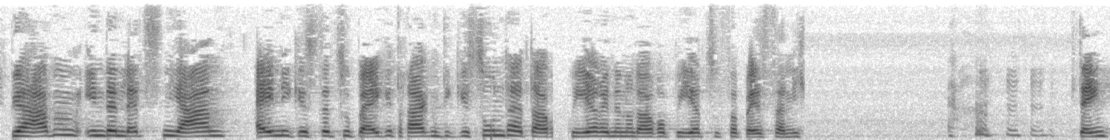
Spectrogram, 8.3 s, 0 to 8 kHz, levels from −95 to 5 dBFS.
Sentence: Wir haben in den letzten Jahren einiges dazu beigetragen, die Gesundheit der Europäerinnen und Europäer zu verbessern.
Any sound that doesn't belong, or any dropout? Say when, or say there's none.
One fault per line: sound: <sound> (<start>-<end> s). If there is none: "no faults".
sound: dropout (4.1-4.3 s)
sound: laugh (7.1-7.9 s)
